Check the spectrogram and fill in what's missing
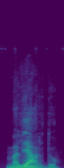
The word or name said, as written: maliardo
